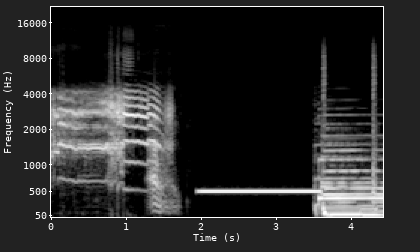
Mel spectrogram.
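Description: A child's long, high-pitched squeal that slides down in pitch and breaks off, followed by a steady electronic beep tone held for about a second and a half. Background music begins near the end.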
